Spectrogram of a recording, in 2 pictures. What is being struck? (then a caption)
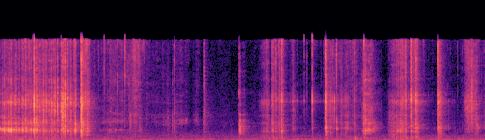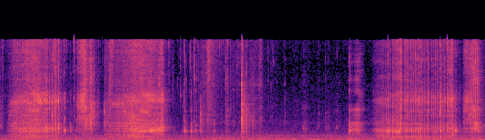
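Bar of soap cut with a knife. A utility knife scrapes and slices an old, painted, copper red-pink bar of very dry, powdery soap held in the hand. Crisp, bright, crunchy scrapes and short gritty cuts come in quick bursts, some longer rasping strokes, separated by brief quiet pauses. The sounds are dry and close with almost no low end and no ring after each stroke.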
